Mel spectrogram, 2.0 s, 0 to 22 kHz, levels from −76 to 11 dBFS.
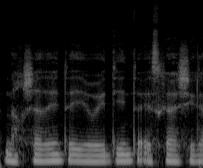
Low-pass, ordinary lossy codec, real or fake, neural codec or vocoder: none; none; real; none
